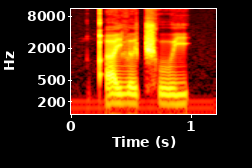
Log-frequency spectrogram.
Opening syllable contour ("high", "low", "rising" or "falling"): low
